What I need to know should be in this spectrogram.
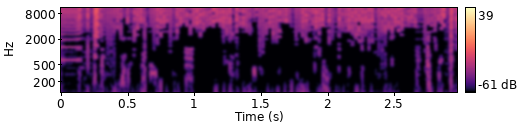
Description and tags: vtech circuit bend041
Produce by overdriving, short circuiting, bending and just messing up a v-tech speak and spell typed unit. Very fun easy to mangle with some really interesting results.
broken-toy, circuit-bending, digital, micro, music, noise, speak-and-spell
